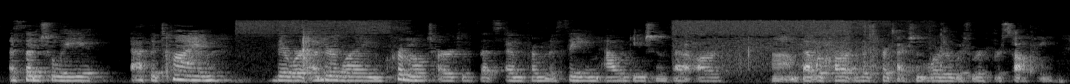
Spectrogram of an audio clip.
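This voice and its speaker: A nervous woman attorney with a very soft, shaky voice, arguing carefully before a court at the podium microphone and pausing on many ums. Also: on the low side, gravelly, slight background noise. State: nervous, voice shaking. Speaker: appellee's attorney. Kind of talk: appellate oral argument. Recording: roomy courtroom echo.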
